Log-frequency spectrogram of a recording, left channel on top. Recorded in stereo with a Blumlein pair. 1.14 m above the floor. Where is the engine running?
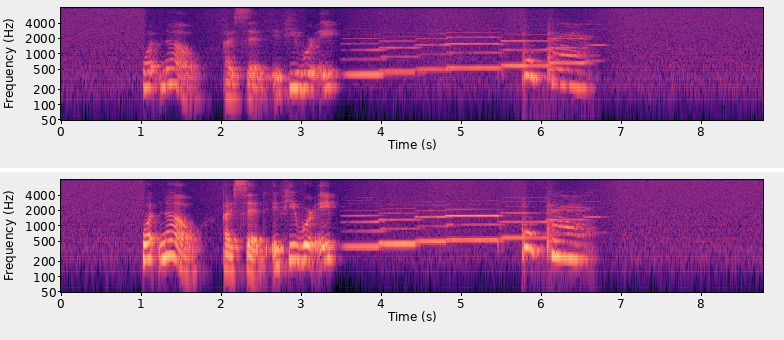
No engine running in this recording.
